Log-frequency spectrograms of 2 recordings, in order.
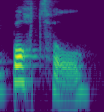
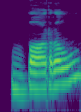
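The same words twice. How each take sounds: First: The middle T is pronounced clearly and strongly. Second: The middle T is softened and rolled, not crisp. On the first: "in England, you would say bottle" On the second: "in American, they tend to say bottle, bottle. So they kind of roll"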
